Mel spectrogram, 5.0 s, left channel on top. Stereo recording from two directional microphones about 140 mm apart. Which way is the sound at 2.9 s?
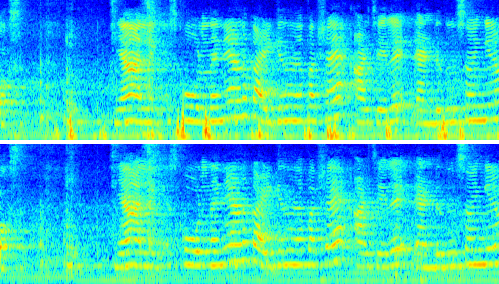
20° right (ahead or behind).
